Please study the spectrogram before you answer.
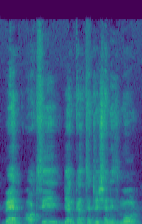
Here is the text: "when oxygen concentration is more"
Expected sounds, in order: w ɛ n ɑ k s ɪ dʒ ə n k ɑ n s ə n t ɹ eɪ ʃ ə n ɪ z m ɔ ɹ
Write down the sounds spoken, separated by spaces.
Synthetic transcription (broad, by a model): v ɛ n ɑ k s ɪ dʒ ə n k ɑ n s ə n t ɹ eɪ ʃ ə n ɪ z m ɔ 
